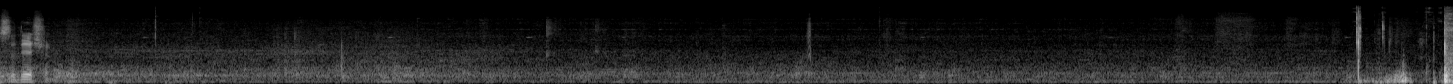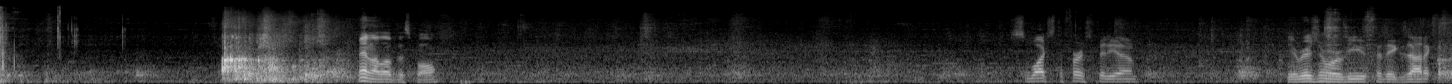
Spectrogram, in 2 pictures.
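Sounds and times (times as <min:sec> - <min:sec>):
bowling alley background noise: 0:00.0 - 0:29.0
bowling ball crashing into pins: 0:16.7 - 0:18.1.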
